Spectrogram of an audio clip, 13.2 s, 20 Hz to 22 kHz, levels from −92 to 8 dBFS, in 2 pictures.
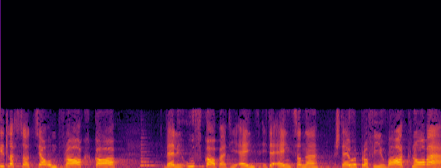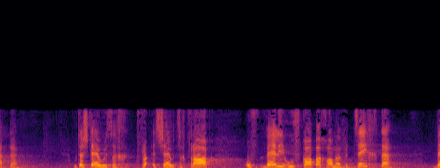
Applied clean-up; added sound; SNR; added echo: none; Bowed string instrument; 18 dB; none.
